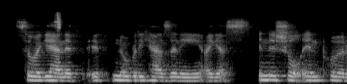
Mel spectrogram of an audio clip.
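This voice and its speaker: Fairly low in pitch, a woman's voice keeps its intonation fairly even. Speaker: county staff presenting to commissioners. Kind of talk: public meeting presentation. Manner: fast; hesitant, many fillers.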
